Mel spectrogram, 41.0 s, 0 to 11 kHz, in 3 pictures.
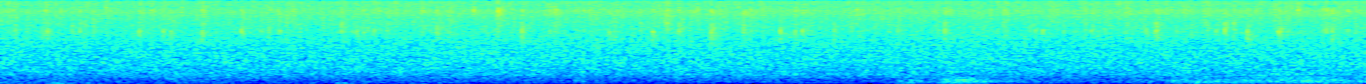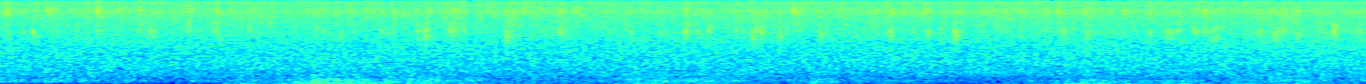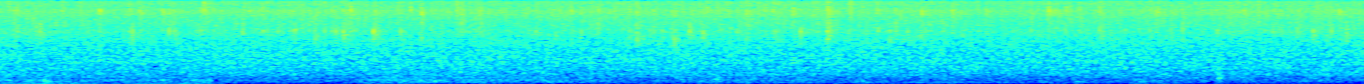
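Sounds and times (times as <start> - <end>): rain pattering: 0.0 - 40.9.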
